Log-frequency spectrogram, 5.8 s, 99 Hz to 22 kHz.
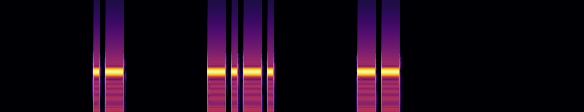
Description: Morse code, heard as a keyed tone, about 19 wpm, 700 Hz. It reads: A C M
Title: 114 Lesson 19e - Letter w - Three Characters 20wpm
